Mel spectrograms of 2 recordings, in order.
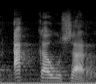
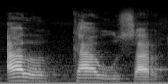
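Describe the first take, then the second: First: The l merges into the following k sound. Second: The l is pronounced clearly before the k. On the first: The speaker calls it wrong. "bukan ak kausar" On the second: The speaker calls it right. "tapi al kausar"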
